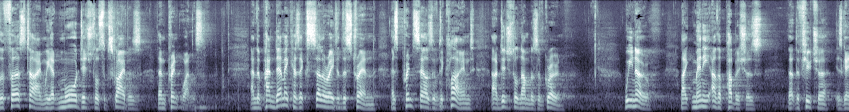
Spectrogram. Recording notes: opens our Newsrewired conference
